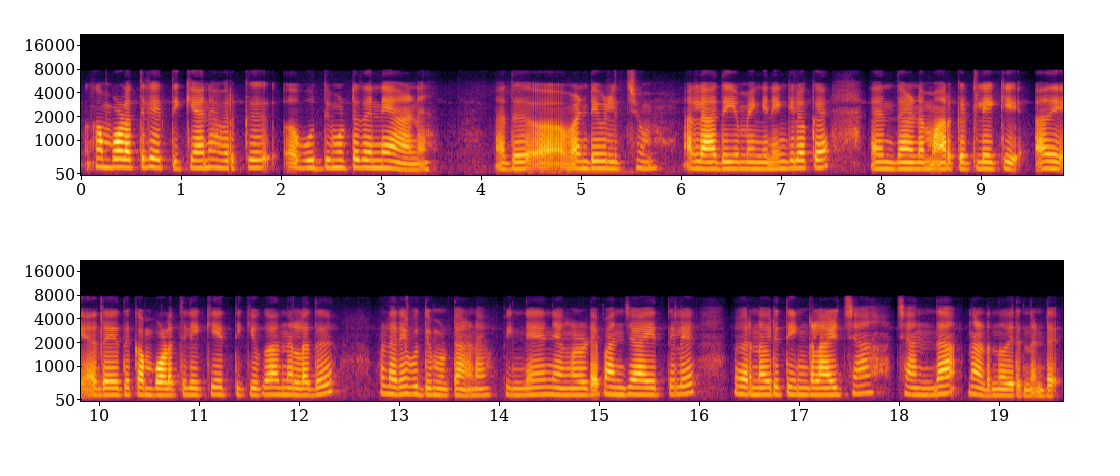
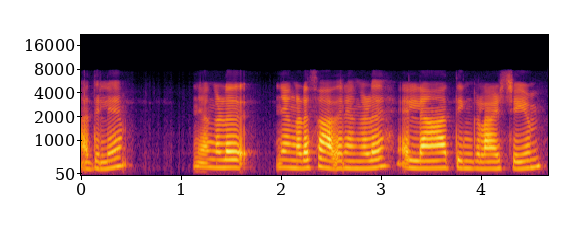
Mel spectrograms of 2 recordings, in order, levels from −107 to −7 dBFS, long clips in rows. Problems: none marked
